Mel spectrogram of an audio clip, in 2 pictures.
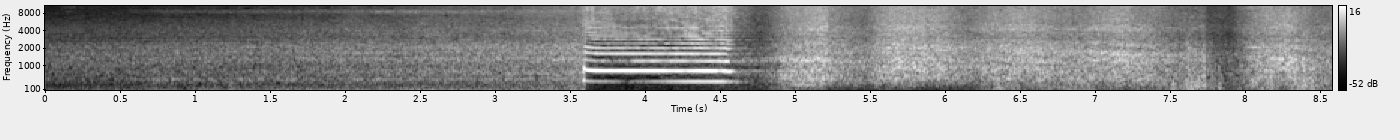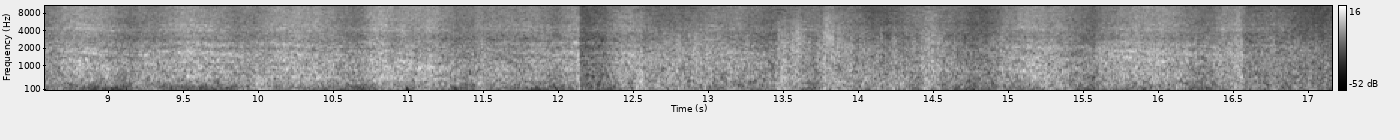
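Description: Freight train approaching and growing louder. It sounds one short horn blast of about a second, then passes at speed close by with the steady rumble of the wagons and the clack of wheels over the rail joints.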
